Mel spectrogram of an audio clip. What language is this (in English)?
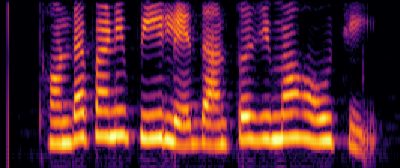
Odia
